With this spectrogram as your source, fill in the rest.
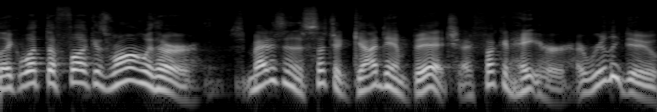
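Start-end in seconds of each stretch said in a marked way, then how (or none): none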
